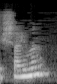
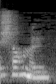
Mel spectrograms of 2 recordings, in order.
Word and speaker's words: shaman: Same as mana. Americans say Shaman. I say Shaman.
